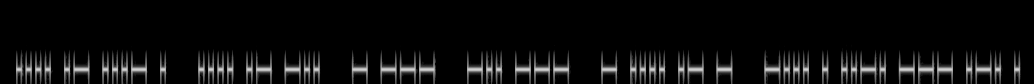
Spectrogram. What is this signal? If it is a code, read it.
Morse code, heard as a keyed tone, about 25 wpm, 700 Hz. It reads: HAVE HAD TO DO THAT BEFORE
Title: Sentences from Top 1300 Words 25wpm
